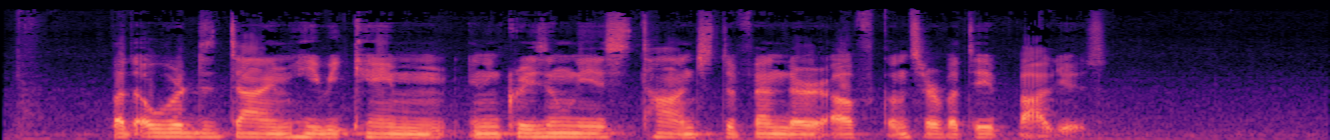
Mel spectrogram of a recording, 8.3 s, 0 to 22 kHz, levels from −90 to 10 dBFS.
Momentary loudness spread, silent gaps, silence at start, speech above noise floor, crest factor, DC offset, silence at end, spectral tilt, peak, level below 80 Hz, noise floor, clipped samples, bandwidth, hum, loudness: 6 LU; none; 0.1 s; 30 dB; 14 dB; under 0.1%; 1.4 s; -6 dB/octave; 0 dBFS; -42 dBFS; -44 dBFS; under 0.1%; 16 kHz; none; -15 LUFS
